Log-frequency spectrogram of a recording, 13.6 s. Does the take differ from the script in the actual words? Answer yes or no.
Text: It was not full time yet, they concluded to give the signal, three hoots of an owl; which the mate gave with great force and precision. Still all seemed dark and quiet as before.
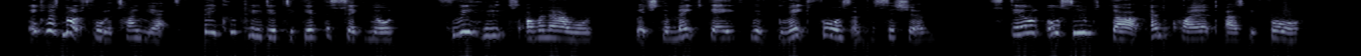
no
